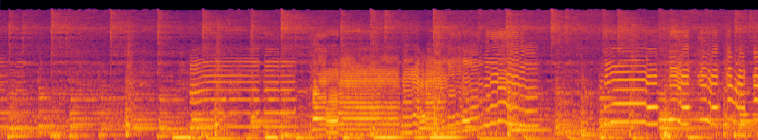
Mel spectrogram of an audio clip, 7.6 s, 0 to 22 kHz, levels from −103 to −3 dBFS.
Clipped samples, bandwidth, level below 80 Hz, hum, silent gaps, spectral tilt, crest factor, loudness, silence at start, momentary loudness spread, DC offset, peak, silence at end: under 0.1%; 17 kHz; -34 dBFS; none; none; -4.5 dB/octave; 16 dB; -20 LUFS; 0 s; 8 LU; under 0.1%; -4 dBFS; 0 s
